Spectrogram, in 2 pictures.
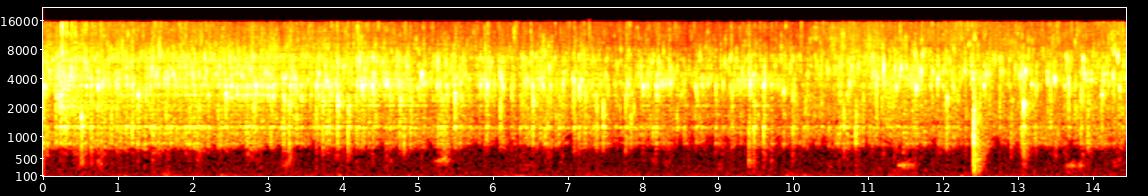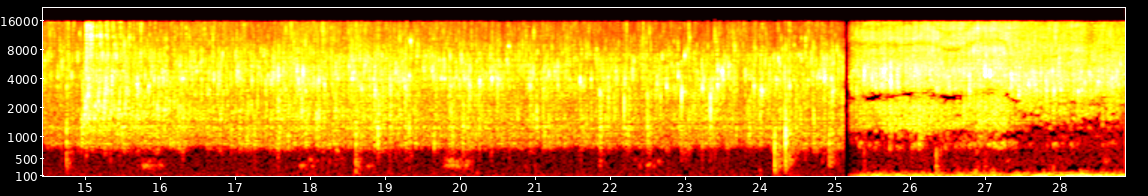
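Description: Masala-stuffed green chilies sizzling and crackling steadily in hot oil on a tawa, with a spoon now and then moving them in the pan. Near the end the sound cuts out for an instant and resumes with a low hum under the sizzle.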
